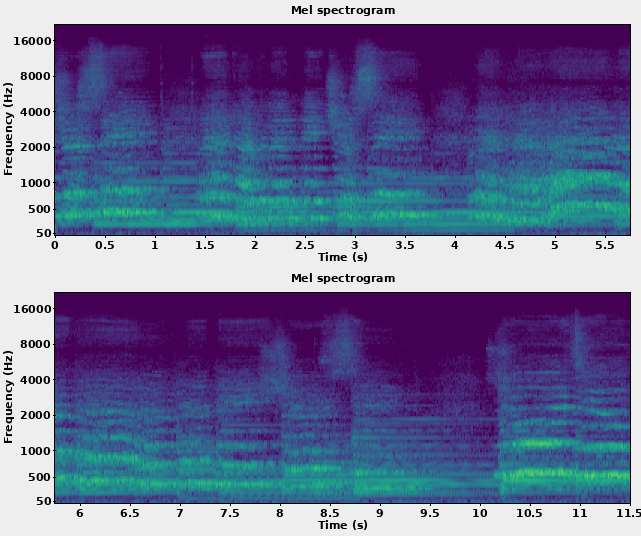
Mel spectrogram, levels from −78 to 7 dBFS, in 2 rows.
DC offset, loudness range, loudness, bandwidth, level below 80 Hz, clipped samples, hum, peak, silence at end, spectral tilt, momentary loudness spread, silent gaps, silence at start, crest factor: under 0.1%; 4 LU; -24 LUFS; 18.5 kHz; -56 dBFS; under 0.1%; none; -6 dBFS; 0 s; -4.5 dB/octave; 10 LU; none; 0 s; 18 dB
